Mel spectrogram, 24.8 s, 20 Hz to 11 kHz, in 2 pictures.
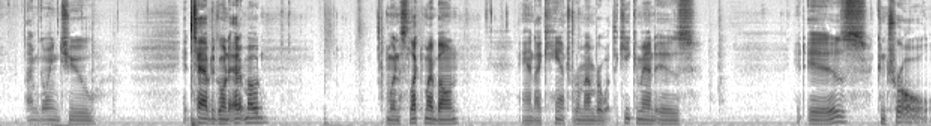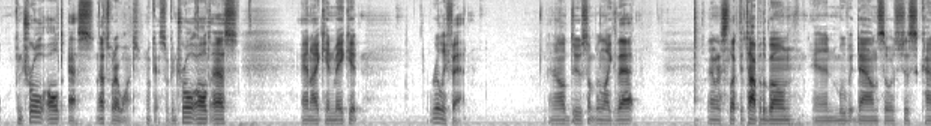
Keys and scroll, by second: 15.4 ctrl+alt+s, 22.5-23.3 typing.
